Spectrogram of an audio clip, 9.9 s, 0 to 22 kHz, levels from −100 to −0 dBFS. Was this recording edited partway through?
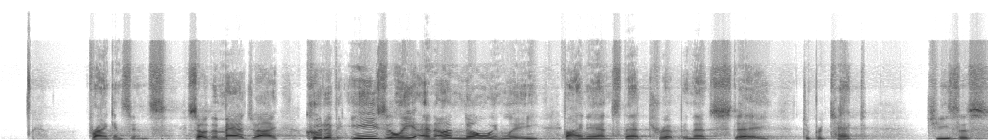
yes; 2 cuts; at 1.9 s, 5.6 s

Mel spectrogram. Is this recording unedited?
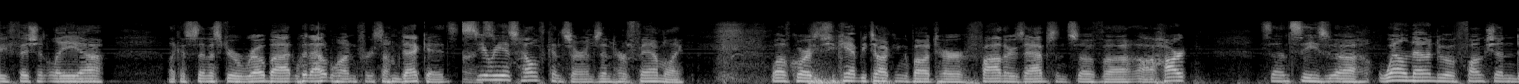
no; 1 cut; at 4.6 s

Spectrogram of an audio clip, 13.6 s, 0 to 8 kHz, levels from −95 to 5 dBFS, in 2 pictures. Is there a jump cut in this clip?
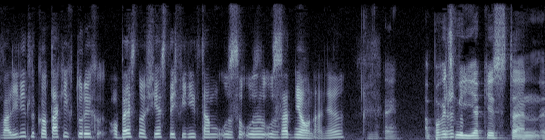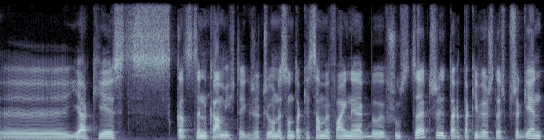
no; 0 cuts

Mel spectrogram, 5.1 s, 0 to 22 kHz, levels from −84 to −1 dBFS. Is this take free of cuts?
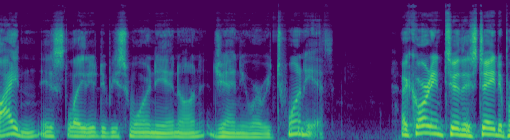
no; 1 cut; at 3.9 s

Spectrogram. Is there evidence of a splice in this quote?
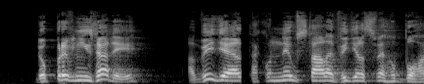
yes; 1 cut; at 2.4 s

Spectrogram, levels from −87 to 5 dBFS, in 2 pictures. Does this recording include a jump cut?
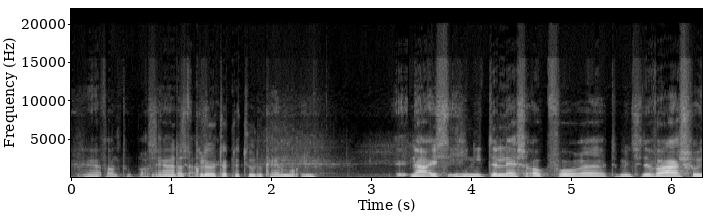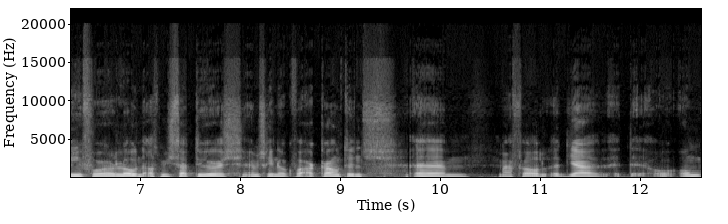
no; 0 cuts

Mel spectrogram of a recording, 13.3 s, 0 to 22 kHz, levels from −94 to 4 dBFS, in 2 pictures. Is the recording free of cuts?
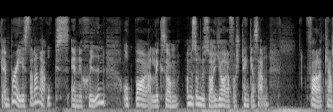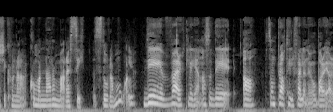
no; 2 cuts; at 8.5 s, 11.9 s

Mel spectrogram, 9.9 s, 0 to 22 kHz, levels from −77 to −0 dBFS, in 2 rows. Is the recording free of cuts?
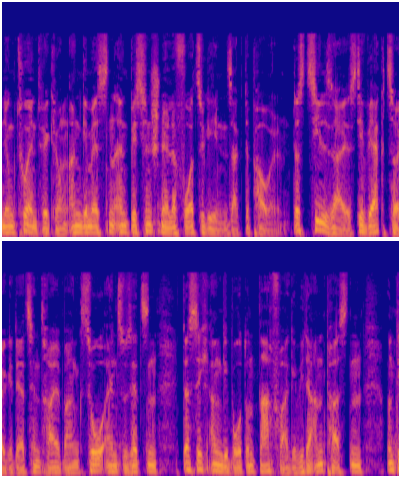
yes; 0 cuts

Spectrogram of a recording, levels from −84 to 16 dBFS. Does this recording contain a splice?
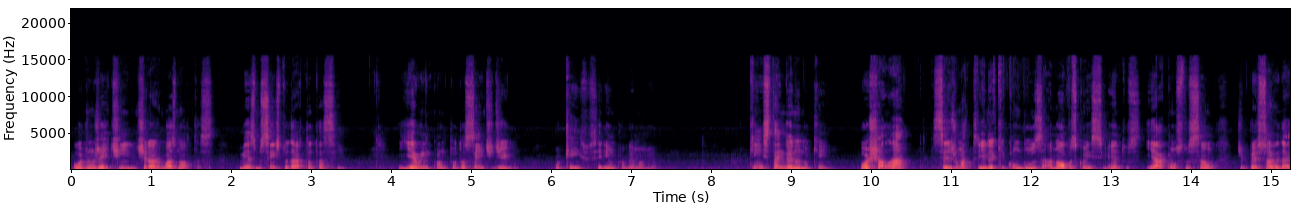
yes; 1 cut; at 9.8 s

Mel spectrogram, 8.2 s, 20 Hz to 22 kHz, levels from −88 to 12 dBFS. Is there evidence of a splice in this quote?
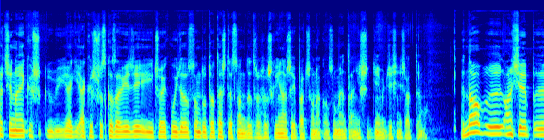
yes; 1 cut; at 6.8 s

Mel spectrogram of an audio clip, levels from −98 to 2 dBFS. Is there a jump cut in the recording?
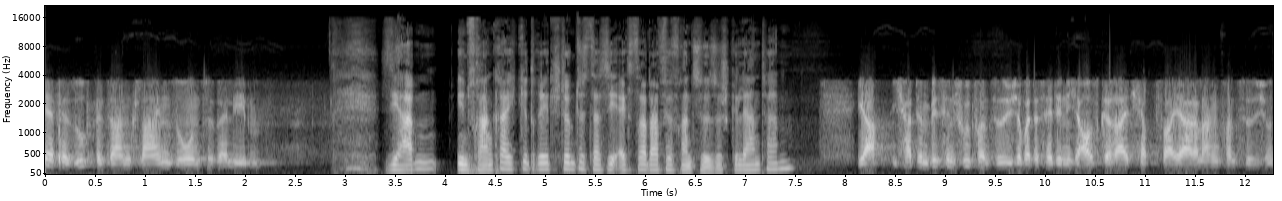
no; 0 cuts

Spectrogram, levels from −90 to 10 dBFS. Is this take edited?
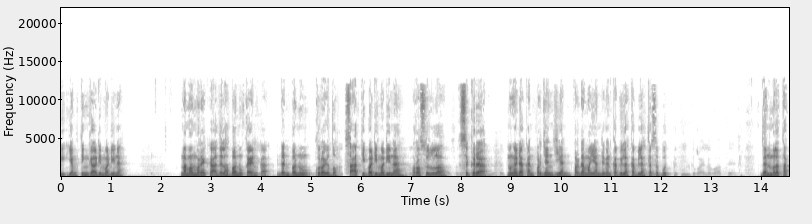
yes; 2 cuts; at 4.3 s, 5.6 s

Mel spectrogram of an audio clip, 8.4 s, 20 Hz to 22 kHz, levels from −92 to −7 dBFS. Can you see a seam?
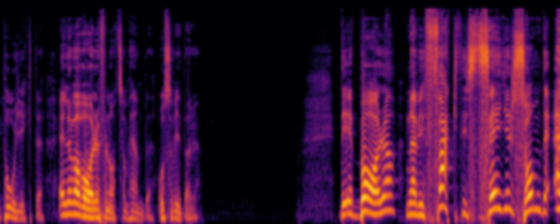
no; 0 cuts

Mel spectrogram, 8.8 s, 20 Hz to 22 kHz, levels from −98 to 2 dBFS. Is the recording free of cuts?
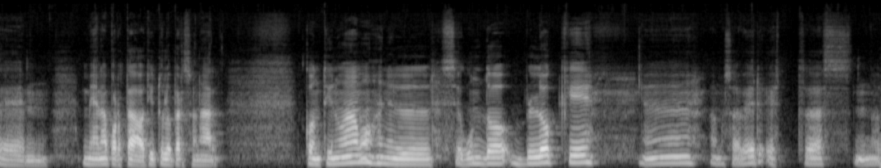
yes; 0 cuts

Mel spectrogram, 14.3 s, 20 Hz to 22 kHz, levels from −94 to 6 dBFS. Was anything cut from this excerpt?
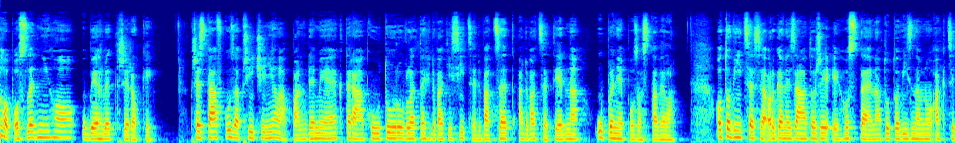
no; 0 cuts

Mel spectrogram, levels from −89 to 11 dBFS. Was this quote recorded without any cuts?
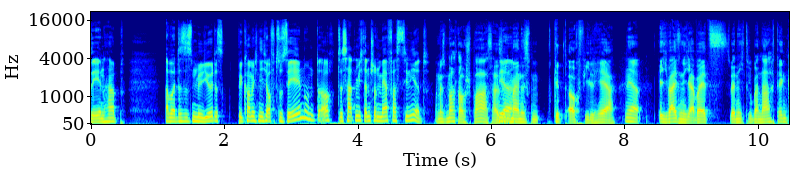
yes; 0 cuts

